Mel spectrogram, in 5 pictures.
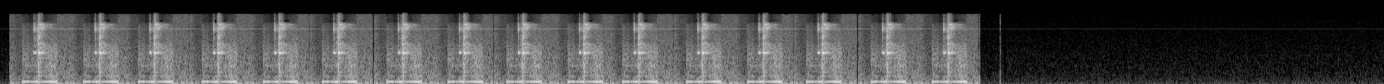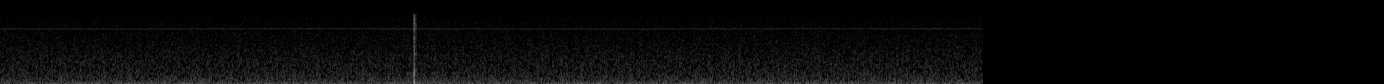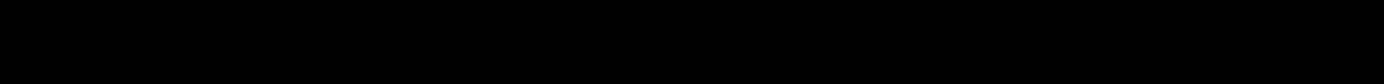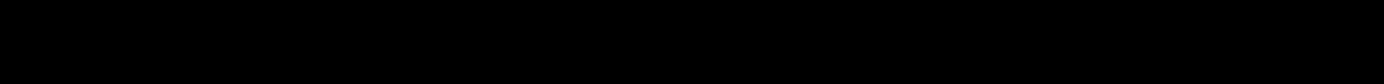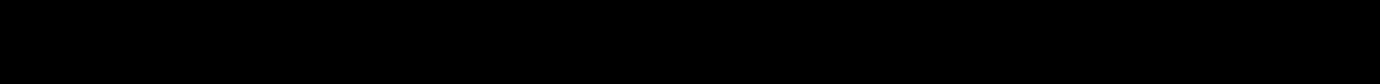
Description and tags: factory machine
sound from a switch blade opening and closing looped and pitch adjusted
effects, funny, games, sfx, sound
